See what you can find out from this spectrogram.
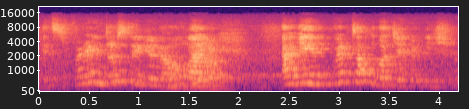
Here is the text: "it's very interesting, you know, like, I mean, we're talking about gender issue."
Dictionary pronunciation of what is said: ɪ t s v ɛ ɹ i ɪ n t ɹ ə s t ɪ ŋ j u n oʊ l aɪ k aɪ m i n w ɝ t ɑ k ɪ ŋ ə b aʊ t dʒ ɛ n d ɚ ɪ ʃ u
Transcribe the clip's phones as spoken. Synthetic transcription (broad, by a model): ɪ t s v ɛ ɹ i ɪ n t ɹ ə s t ɪ ŋ j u n oʊ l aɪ aɪ m i n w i t ɑ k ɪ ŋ ə b aʊ t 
